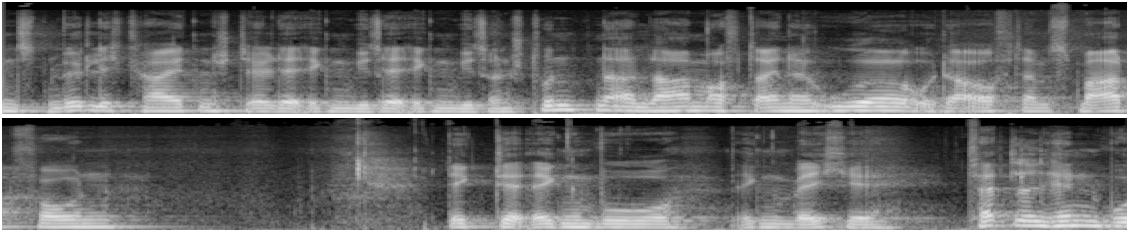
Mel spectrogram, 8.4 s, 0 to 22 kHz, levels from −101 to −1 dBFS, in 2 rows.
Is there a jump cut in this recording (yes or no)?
yes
